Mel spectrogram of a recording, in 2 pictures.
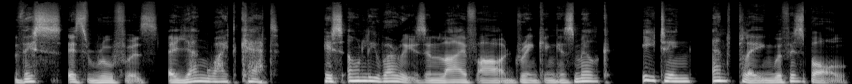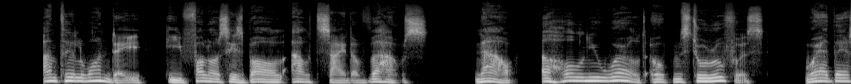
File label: english movie trailers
